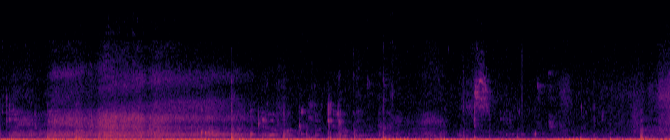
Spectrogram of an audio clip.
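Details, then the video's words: Female cat Doroti keeps up a low, even purr with breath-paced swells, accompanied by faint rustling, clicks and a little soft whispering close by. "ASMR Cat Purring"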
